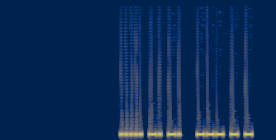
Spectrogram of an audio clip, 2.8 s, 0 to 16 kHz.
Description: Morse code, heard as a keyed tone, about 52 wpm, 700 Hz. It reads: 5NN OTT
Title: Ontario QSO Party Exchange 50wpm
